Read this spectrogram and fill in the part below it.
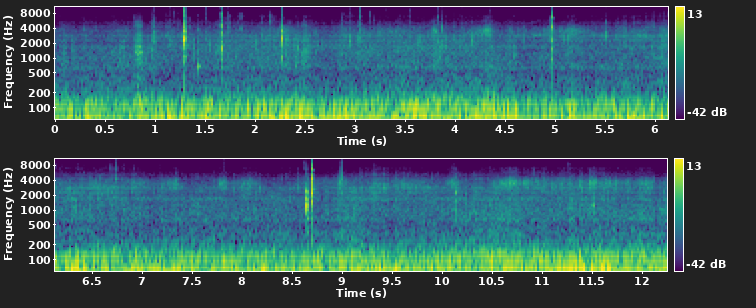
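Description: Bicycle tyres crunch and rattle over rough gravel.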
